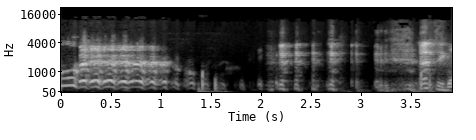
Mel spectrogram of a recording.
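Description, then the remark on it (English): A person gives a loud, quavering imitation of a goat's bleat for about a second, its pitch wobbling rapidly, followed by a burst of excited talking and laughter. “That's a goat.”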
